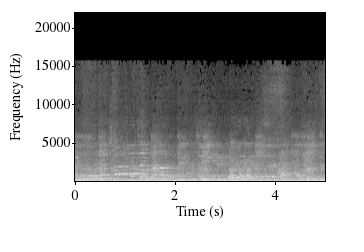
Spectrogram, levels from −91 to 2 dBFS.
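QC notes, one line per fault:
3.31–3.53 s, frames out of order: a garbled flutter; two adjacent blocks of about 105 ms each, consistent with four-frame runs, play swapped, losing no time.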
